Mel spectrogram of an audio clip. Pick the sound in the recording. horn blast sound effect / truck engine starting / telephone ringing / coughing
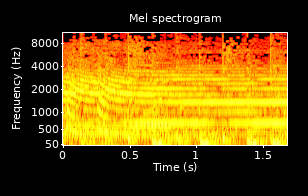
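horn blast sound effect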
